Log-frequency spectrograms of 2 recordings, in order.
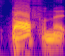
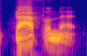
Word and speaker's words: Baphomet: He says Baphomet, and it's Baphomet. There's no L.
